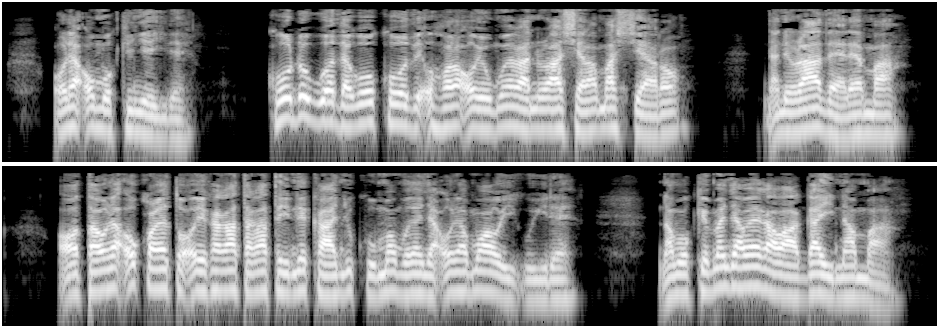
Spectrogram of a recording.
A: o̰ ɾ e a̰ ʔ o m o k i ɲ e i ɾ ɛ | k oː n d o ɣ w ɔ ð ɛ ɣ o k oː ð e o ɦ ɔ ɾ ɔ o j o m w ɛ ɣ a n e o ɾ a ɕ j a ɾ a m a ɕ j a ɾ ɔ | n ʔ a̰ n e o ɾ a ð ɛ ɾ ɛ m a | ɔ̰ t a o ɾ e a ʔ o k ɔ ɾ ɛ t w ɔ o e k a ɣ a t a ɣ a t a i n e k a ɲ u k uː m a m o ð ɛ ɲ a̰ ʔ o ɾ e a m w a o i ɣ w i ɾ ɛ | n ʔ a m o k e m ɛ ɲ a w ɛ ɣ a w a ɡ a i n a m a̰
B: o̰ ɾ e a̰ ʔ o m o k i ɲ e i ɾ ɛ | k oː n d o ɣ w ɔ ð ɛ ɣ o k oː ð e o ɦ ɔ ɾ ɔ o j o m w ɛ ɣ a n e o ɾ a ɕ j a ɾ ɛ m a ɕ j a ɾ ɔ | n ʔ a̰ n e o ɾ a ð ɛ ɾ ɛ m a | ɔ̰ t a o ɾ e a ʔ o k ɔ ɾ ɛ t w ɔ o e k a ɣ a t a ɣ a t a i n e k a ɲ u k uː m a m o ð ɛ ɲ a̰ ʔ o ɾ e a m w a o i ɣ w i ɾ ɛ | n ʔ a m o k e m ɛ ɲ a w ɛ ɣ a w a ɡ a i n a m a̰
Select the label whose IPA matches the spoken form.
A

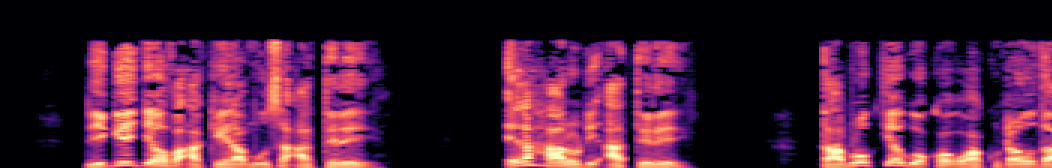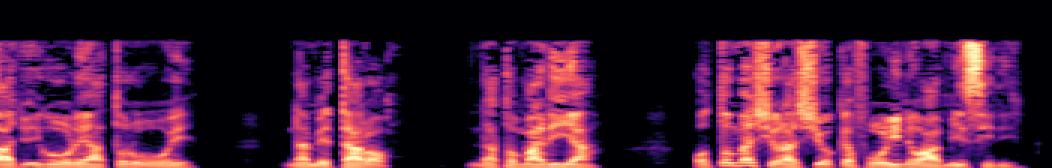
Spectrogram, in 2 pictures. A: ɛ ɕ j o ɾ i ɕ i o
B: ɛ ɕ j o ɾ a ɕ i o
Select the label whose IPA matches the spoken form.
B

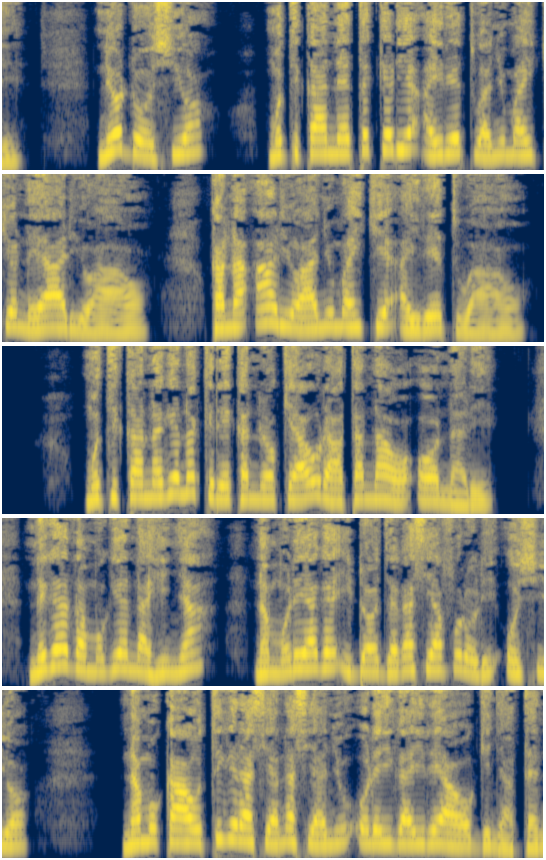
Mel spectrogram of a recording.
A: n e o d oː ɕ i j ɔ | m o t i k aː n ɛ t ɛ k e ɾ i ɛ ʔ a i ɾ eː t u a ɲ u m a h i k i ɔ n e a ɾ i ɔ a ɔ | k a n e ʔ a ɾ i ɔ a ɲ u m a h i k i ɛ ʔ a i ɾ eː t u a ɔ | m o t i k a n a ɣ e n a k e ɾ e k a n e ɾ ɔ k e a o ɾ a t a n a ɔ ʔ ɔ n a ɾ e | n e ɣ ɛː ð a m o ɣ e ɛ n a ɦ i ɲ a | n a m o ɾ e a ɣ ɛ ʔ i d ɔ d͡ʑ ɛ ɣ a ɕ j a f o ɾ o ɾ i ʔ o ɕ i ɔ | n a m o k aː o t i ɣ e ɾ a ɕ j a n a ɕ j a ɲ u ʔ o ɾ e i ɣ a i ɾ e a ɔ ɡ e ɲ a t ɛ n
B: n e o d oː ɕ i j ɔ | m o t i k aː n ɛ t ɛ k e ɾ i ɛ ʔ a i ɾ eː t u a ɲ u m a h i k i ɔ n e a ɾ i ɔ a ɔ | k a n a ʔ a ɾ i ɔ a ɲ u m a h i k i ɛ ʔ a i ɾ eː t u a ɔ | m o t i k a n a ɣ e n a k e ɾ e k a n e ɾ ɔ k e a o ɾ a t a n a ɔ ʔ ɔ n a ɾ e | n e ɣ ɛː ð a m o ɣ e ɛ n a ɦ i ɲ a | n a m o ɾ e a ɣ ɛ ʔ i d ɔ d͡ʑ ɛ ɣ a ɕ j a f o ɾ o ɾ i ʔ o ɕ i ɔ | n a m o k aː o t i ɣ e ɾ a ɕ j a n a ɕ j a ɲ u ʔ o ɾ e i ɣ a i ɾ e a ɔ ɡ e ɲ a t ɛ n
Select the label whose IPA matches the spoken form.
B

